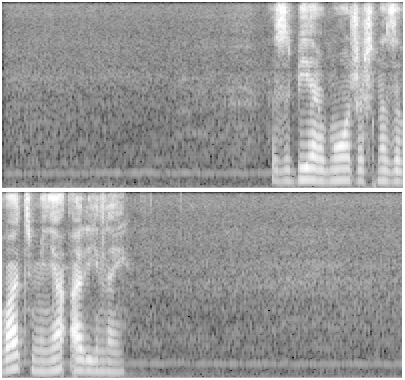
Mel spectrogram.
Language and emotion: Russian, neutral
